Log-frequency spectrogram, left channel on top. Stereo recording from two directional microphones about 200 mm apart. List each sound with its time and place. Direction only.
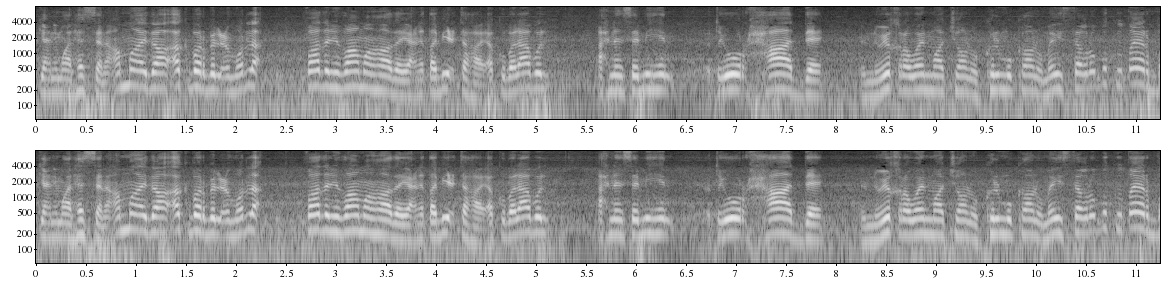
0.0 s speech: 20° right (ahead or behind)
